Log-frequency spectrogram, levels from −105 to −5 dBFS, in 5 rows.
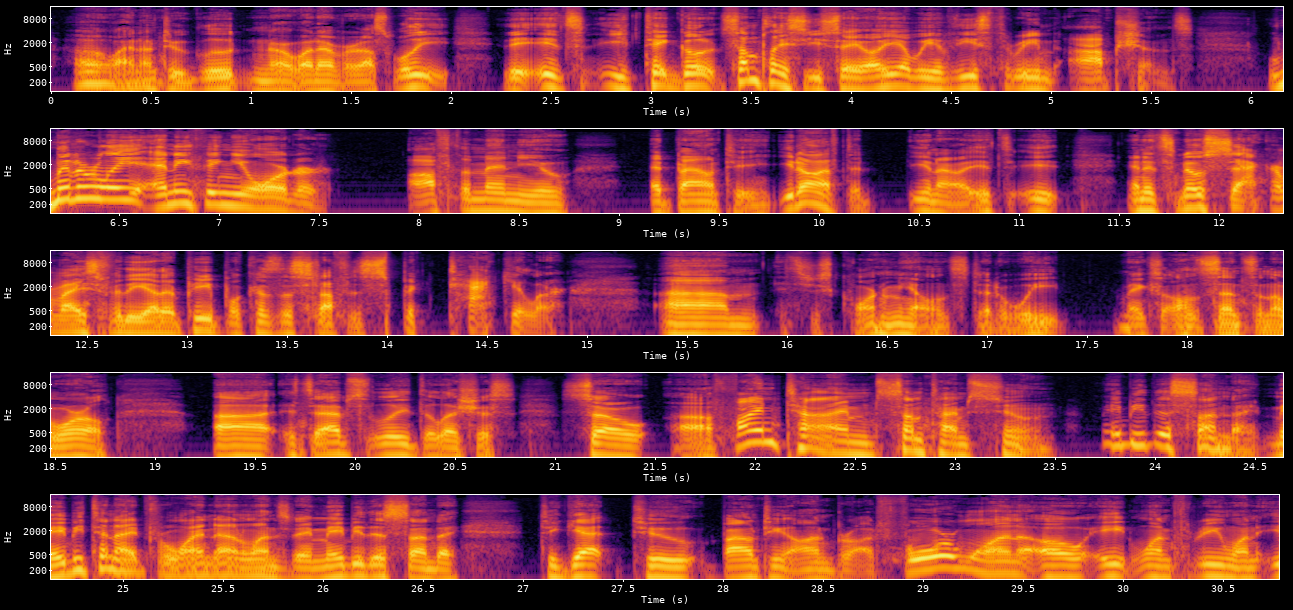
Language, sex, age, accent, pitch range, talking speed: English, male, 40-59, American, 110-145 Hz, 190 wpm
